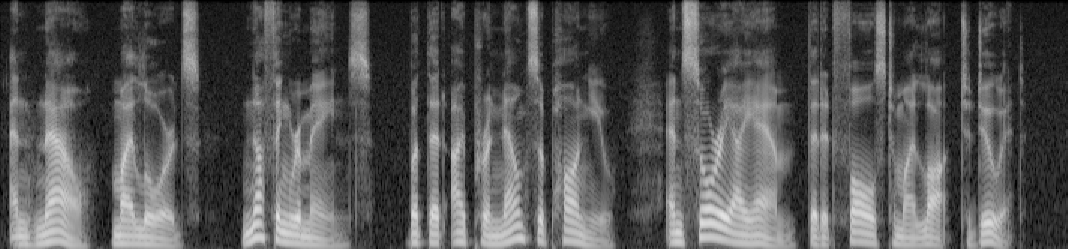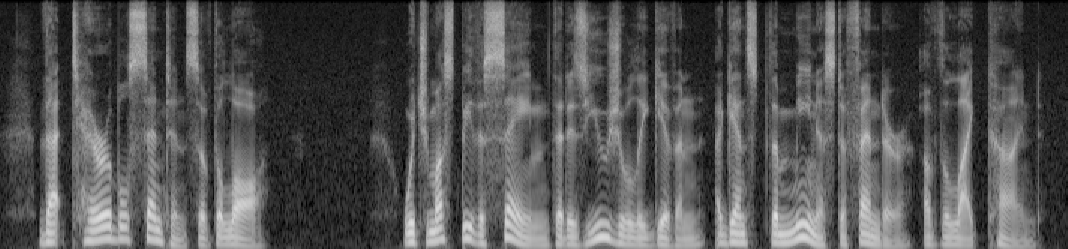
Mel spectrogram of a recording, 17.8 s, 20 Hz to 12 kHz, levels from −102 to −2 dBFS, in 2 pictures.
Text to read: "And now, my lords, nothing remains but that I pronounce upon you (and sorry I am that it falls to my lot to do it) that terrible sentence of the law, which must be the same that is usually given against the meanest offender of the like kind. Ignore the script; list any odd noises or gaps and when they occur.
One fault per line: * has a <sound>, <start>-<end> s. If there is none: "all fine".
all fine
